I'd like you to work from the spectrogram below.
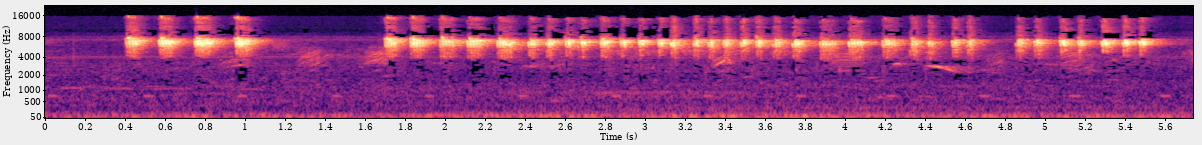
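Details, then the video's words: Scarlet-backed flowerpecker in a public park, with very high, thin notes in a fast, almost continuous ticking series lasting several seconds after a short opening burst, then a brief final run, over low background noise. "เสียงนกชมภูสวน(กาฝาก) Scarlet-backed Flowerpecker"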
